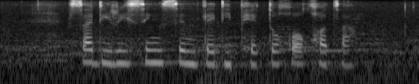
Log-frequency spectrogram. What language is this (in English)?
Tswana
